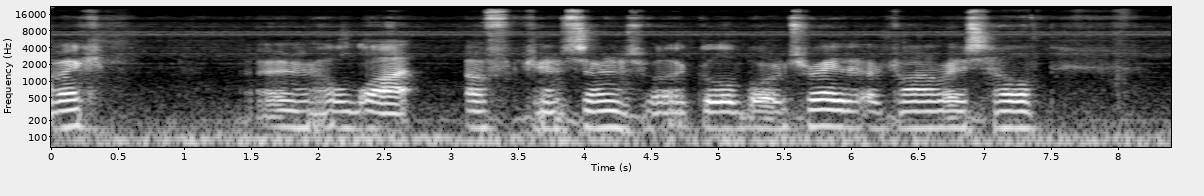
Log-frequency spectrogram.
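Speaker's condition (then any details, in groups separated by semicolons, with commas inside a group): ALS, sporadic; speech affected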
